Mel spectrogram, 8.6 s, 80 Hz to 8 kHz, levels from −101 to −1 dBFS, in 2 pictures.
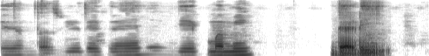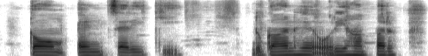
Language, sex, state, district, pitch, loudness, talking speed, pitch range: Hindi, male, Uttar Pradesh, Jyotiba Phule Nagar, 130 Hz, -20 LUFS, 100 wpm, 125-135 Hz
